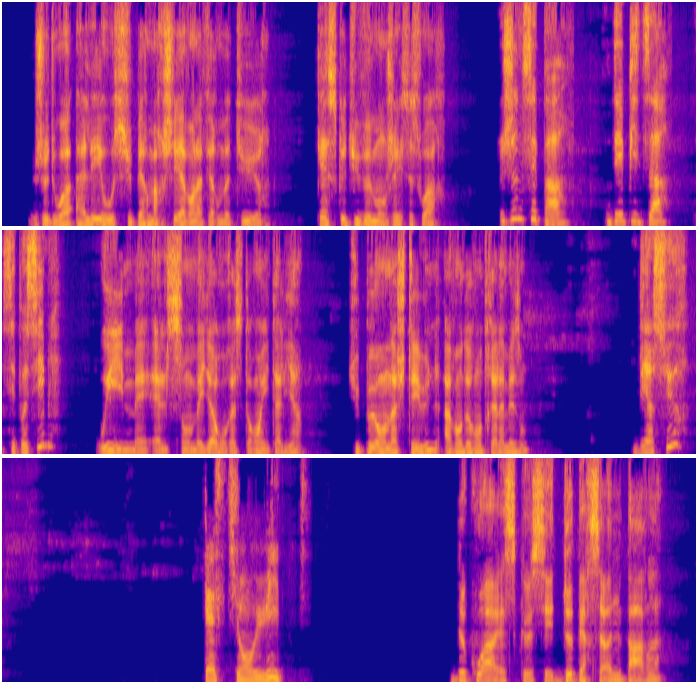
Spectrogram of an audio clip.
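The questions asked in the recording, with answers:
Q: De quoi est-ce que ces deux personnes parlent?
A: Du repas de ce soir (des pizzas)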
